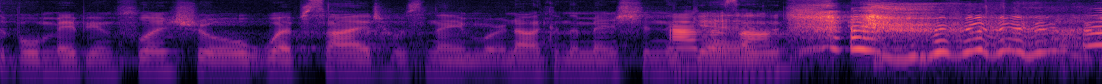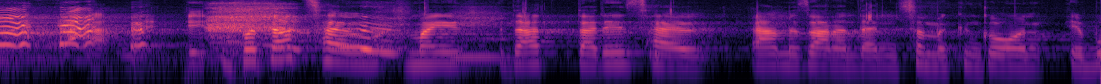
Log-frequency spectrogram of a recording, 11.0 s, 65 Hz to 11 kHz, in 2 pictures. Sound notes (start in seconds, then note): 4.2 laughter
